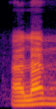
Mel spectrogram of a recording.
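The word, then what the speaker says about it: أَلَمْ: ke hukum izhar syafawi tentu huruf mim harus dibaca jelas tidak boleh disamarkan alam sempurna Oke sekarang kita praktekan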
